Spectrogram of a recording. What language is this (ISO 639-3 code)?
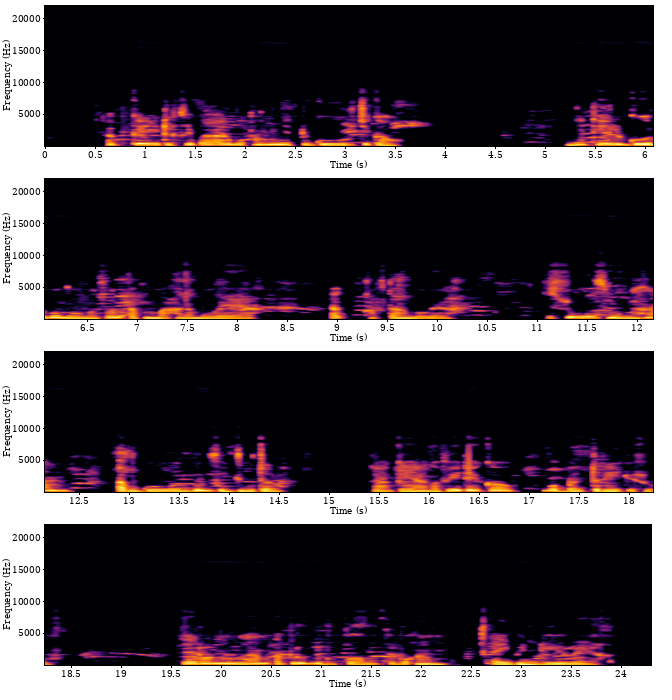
wol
